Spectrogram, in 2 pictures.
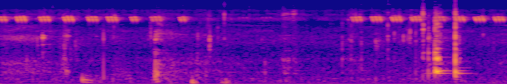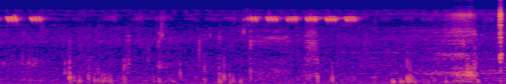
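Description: An insect chirping in trains of quick, even high-pitched pulses, about six a second, three times with pauses between. About four seconds in, a metal spoon clinks against the aluminium pot a couple of times.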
